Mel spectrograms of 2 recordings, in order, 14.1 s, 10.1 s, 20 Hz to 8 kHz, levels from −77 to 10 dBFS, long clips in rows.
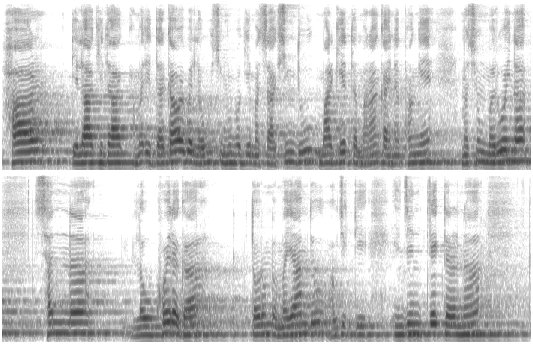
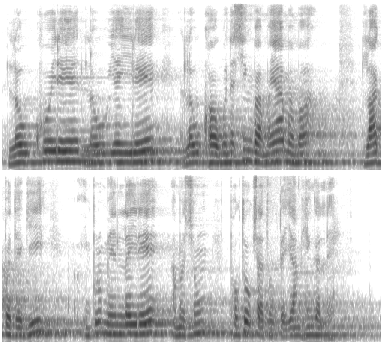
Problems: none marked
